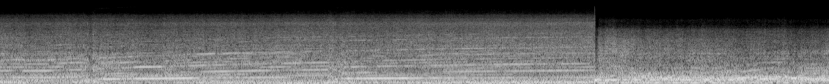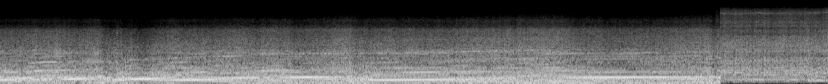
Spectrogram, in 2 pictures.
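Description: A racing engine roars loudly from inside the car, climbing in pitch through one gear after another.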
